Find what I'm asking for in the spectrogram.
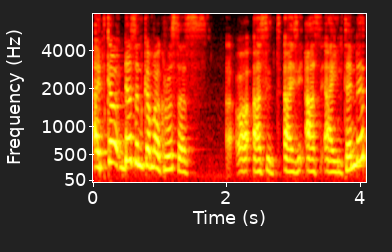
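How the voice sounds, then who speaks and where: With a non-native accent, a woman talks in a high voice whose pitch swings very widely. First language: not English. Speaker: YouTube creator, motivational speaker. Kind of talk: motivational talk to camera. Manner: halting, frequent repetitions.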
